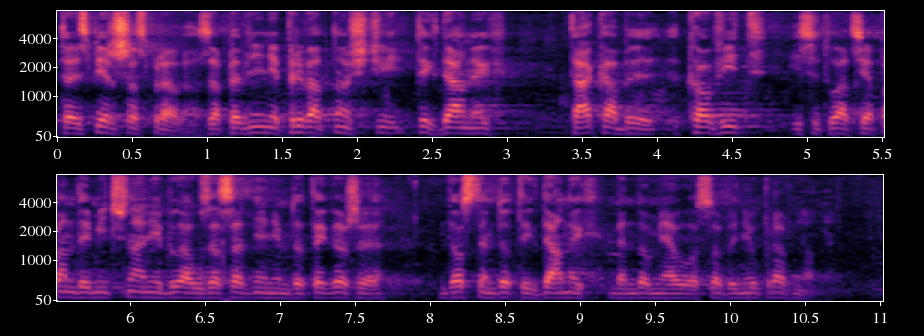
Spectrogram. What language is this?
Polish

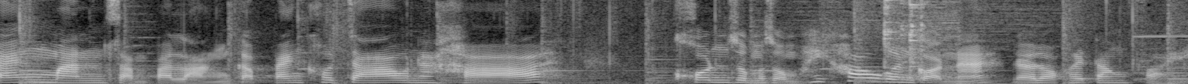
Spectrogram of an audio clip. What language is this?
Thai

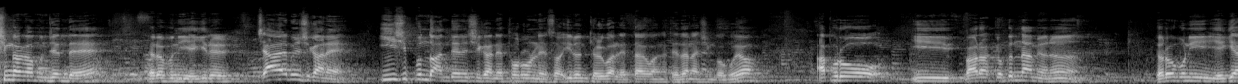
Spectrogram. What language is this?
Korean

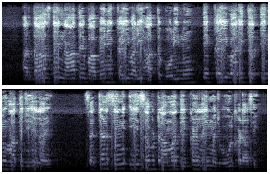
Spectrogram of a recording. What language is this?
Punjabi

